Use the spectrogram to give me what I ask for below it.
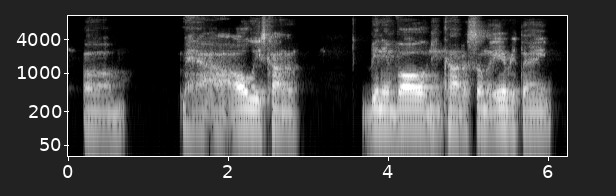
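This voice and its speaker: In an American accent, a man with a fairly low pitch talks at a moderate pace in a monotone, flat way, with long, frequent pauses and big swings in loudness. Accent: country twang. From US South, rural South Carolina (Rembert). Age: young. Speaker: musician. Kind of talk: interview. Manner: casual, filler-heavy.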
